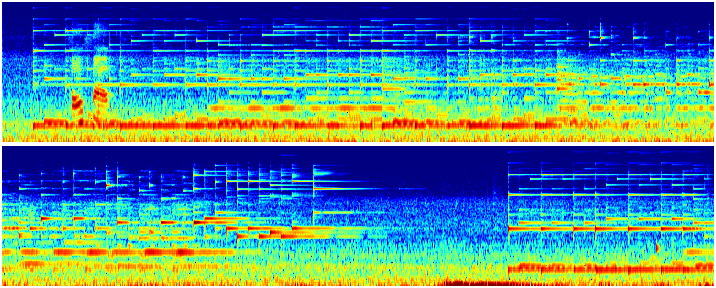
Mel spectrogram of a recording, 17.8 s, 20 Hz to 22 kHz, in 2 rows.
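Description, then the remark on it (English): A Google Pixel 2 phone's default ringtone plays for an incoming call, a bright melodic chime pattern that keeps repeating steadily for over fifteen seconds, clear, with a brief louder bump near the end. “I kind of like that ringtone, but I don't think I would use it.”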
